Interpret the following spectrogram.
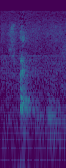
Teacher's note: the nuclear syllable itself is high and everything after it is low and level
